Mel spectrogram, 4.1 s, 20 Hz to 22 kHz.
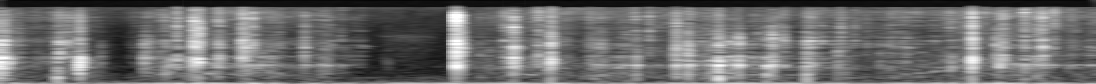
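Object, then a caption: Round metal cream tin lid. Long nails slowly scratch the printed lid of a round blue metal Nivea cream tin, making quiet, dry scraping and crinkling strokes with brief bright ticks. A faint metallic tone near 850 Hz runs under the strokes, and a sharper click stands out partway through.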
